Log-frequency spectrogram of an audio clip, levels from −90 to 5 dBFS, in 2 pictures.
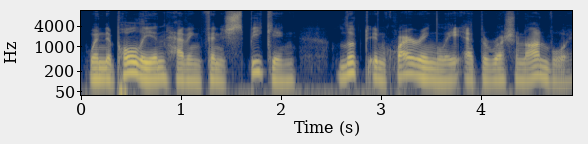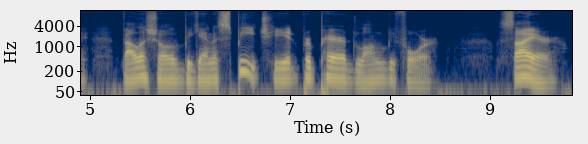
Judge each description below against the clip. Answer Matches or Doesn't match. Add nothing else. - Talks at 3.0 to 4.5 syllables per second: Doesn't match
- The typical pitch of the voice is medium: Doesn't match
